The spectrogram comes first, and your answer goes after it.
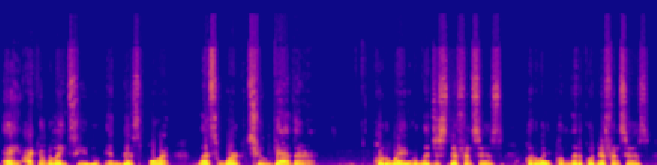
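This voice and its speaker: A man's voice: medium pitch, darkish tone, no room sound. Emphatic man. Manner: emphatic, rhetorical, quotes scripture. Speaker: podcast co-host. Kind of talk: impassioned discussion, preacher-like.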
